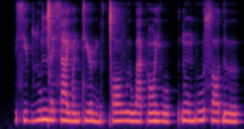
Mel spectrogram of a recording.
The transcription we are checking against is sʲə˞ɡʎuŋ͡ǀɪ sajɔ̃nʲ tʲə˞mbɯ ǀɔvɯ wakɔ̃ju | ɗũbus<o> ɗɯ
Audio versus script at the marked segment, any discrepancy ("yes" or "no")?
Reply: yes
